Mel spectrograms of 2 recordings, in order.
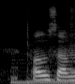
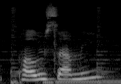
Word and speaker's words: palusami: P in Samoan is also pronounced P, but I also feel like this one is a softer P sound, making almost a B sound. For an example, let's use the word palusami. Palusami is a Samoan dish, so you can say palusami or palusami. I feel like there's just that slight B sound to it that really sets you apart.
